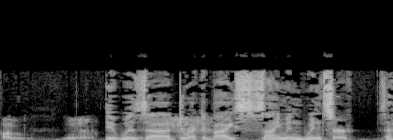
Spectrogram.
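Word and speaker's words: Simon Wincer: I hope I'm, It was directed by Simon Winsor. Is that how you say his name? Simon Winsor.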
